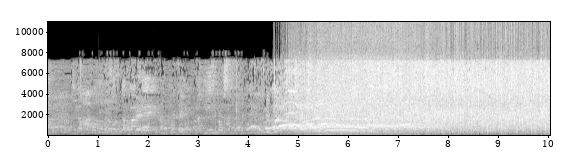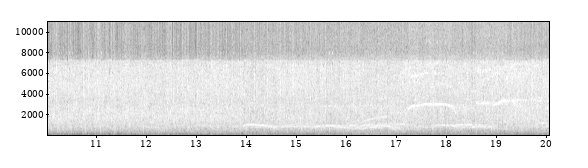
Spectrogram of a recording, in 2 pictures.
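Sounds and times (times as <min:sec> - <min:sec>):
shouts and cheers: 0:04.0 - 0:07.8, 0:13.6 - 0:20.0
audience applauding: 0:04.4 - 0:20.0.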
